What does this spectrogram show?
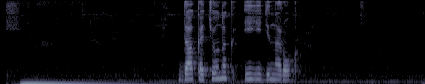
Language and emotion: Russian, neutral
